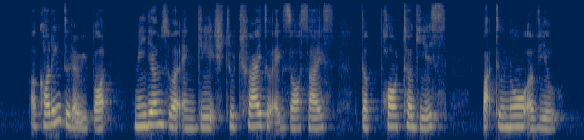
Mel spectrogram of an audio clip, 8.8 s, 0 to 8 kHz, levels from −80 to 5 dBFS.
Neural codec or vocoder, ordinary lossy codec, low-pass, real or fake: codec, 44.1 kHz, 7.8 kbps, DAC; none; 7.2 kHz; fake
